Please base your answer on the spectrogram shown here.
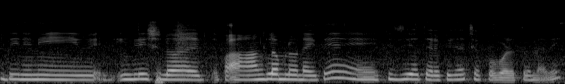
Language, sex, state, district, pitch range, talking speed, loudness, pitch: Telugu, female, Andhra Pradesh, Srikakulam, 210-235 Hz, 95 wpm, -29 LUFS, 225 Hz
